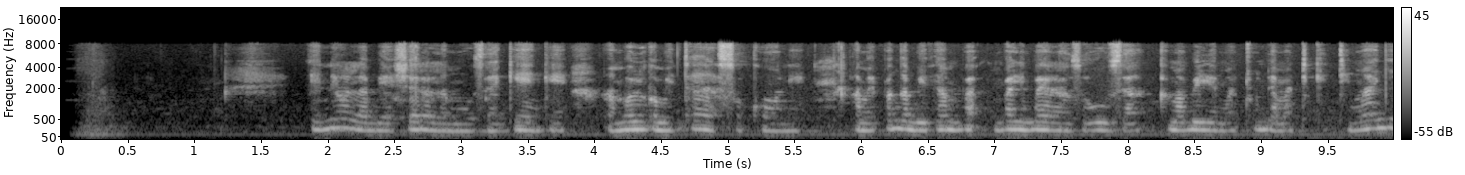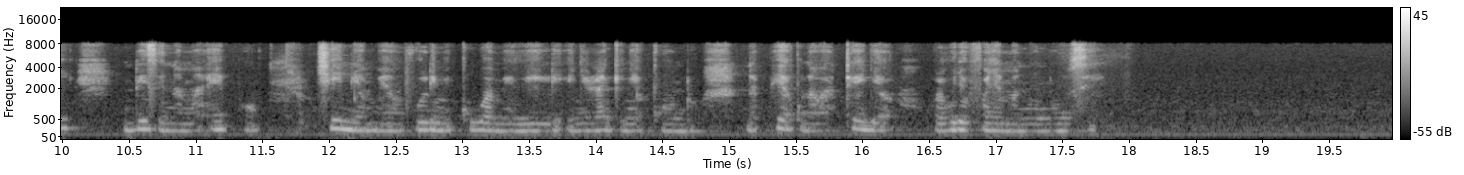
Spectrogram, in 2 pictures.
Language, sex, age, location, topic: Swahili, female, 25-35, Dar es Salaam, finance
